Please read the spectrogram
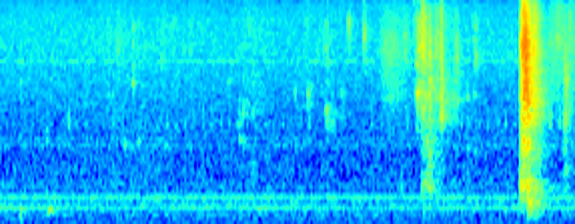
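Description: Quiet room tone with a faint steady hum, a few soft small noises about three seconds in, and a short sharp click just before the end.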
